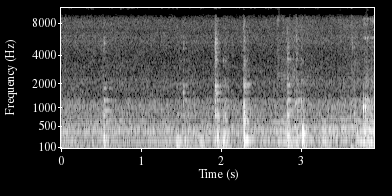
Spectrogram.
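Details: Japanese honey bees buzzing as a colony that nested inside a storehouse is removed; a steady low hum with a clear tone, broken by scattered knocks and thumps.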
